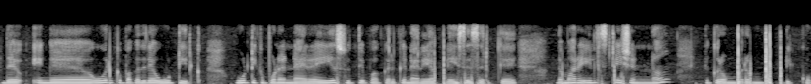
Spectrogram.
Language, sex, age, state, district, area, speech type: Tamil, female, 18-30, Tamil Nadu, Coimbatore, rural, spontaneous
